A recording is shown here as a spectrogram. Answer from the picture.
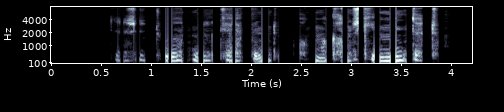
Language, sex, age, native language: Icelandic, male, 7, Icelandic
